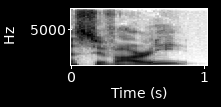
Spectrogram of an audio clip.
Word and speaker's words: Suvari: And like a big part of it is that I can never say her name. Mina Servino? – Mina Suvari? – That's it. Thank you. – Isn't it? – Yes. Mina okay. Suvari. Her character was like fat in uh-huh.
